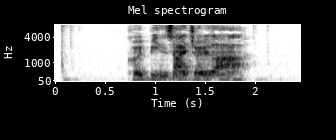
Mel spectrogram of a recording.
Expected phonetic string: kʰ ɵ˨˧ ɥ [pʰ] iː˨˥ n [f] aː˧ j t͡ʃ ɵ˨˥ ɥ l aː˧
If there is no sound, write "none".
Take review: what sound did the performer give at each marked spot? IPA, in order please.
p, s

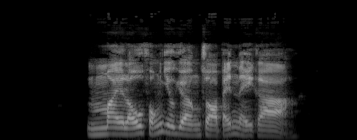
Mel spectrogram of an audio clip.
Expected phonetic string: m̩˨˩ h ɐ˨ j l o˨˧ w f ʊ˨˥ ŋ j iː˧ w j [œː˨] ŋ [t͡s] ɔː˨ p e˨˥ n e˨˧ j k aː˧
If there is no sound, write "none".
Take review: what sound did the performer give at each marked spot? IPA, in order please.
œː˨, t͡s

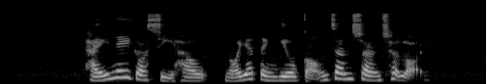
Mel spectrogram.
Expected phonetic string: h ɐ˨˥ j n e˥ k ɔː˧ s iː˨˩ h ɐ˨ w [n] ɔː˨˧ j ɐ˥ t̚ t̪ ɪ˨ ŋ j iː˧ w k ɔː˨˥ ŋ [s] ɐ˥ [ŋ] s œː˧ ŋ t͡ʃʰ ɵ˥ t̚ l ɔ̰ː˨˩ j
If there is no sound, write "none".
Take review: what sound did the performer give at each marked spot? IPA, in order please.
ŋ, t͡s, n

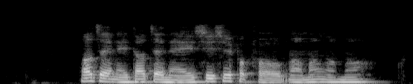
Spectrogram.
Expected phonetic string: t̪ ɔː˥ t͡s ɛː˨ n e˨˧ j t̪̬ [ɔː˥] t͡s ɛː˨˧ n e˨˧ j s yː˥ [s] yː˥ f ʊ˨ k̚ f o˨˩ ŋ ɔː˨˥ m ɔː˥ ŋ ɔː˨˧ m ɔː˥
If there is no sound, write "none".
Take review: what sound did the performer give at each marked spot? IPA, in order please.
ɔː˥, s

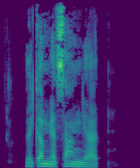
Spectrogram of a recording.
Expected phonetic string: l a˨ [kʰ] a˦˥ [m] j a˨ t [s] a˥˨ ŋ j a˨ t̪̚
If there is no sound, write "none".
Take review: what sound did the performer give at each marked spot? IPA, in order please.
k, m, s

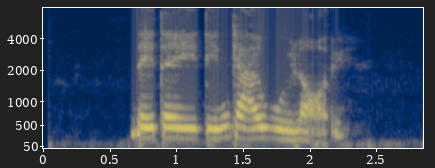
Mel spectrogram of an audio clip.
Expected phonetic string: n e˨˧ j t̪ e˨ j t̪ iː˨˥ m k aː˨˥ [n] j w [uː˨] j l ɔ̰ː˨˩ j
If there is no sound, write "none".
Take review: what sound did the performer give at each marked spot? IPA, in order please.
none, uː˨

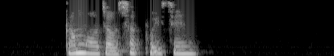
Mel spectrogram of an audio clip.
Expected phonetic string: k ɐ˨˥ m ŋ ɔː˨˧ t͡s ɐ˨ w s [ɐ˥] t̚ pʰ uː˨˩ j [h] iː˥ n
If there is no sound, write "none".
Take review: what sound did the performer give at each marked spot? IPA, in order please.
ɐ˥, s

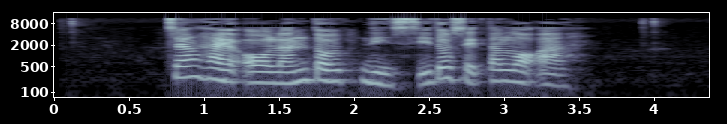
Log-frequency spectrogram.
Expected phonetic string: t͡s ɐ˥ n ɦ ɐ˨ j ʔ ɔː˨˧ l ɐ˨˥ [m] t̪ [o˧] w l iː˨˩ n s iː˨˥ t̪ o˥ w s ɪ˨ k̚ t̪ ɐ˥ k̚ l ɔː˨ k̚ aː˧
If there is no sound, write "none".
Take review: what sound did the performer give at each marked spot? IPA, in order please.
n, o˧

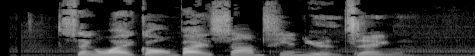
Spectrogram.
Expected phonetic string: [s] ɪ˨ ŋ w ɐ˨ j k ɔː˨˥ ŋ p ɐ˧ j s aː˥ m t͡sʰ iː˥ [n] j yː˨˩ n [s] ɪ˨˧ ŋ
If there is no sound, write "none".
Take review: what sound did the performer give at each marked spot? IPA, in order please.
s, n, t͡s

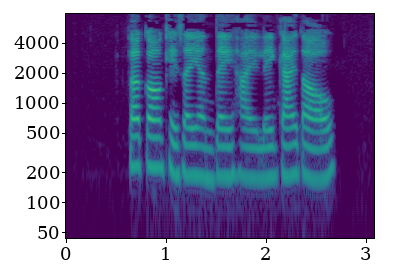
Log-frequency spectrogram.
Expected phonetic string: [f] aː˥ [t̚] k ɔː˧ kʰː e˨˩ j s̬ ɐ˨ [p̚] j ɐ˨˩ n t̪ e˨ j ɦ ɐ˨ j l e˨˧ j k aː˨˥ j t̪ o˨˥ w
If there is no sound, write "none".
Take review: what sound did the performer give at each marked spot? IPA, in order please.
f, t̚, t̚

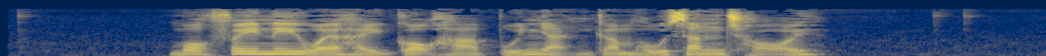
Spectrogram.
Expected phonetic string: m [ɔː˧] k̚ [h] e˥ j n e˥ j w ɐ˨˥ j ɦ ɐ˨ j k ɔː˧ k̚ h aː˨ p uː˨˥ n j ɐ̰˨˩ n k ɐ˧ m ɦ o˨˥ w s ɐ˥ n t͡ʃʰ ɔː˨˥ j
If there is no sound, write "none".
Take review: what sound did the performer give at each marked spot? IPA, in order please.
ɔː˧, f

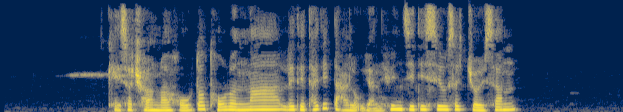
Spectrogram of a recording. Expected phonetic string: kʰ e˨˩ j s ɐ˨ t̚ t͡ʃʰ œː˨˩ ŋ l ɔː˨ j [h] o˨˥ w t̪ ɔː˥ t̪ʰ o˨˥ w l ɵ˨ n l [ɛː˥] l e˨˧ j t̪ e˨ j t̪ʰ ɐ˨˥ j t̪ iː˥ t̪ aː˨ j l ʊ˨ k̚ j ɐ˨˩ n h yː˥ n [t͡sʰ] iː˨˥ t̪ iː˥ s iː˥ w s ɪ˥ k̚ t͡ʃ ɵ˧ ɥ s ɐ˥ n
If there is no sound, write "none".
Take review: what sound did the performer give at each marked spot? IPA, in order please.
h, aː˥, t͡s

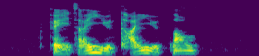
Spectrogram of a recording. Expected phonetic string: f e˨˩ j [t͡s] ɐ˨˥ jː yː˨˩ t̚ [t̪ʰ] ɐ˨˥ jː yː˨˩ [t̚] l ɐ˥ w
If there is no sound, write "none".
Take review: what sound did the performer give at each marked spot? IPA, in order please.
t͡s, t̪ʰ, t̚

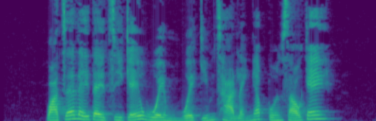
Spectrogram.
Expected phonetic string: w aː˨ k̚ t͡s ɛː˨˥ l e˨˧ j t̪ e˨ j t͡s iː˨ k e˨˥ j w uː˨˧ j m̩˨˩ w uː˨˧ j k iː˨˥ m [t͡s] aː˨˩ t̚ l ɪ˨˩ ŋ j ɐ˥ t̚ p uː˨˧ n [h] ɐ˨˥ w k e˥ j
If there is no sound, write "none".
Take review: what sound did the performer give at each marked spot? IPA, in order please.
t͡sʰ, s

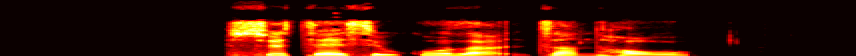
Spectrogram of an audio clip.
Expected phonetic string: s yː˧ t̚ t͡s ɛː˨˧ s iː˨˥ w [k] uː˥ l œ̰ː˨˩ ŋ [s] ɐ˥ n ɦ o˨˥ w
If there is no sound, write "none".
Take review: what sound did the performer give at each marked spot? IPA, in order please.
k, t͡s

